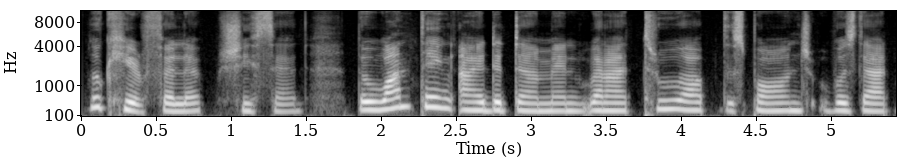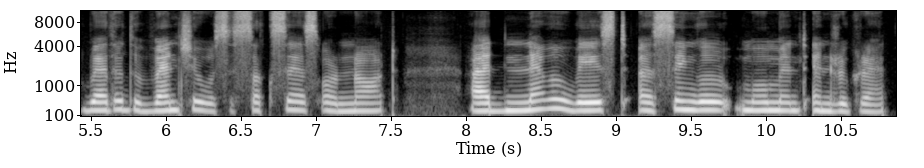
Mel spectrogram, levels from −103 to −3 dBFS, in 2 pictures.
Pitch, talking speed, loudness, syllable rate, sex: 210 Hz, 190 wpm, -20 LUFS, 5.3 syllables/s, female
